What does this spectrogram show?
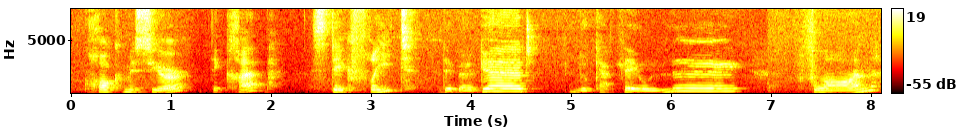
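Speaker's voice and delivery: relishing French list. Real, not acted. Student listing super French meals, relishing each one. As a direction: savour each French dish with mounting emphasis.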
